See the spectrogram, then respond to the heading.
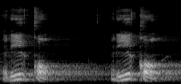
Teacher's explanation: قاف کو پر پڑھیں گے اور قاف میں قلقلہ کریں گے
